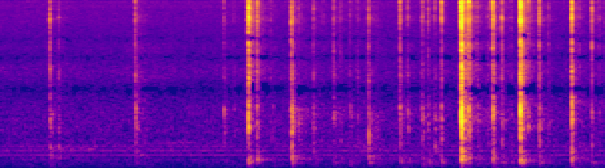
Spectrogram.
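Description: Fingertips type slowly on a laptop keyboard with black plastic keys, producing quiet, irregularly spaced soft clicks and taps. Each keystroke is short and dry, with a few louder presses standing out over a faint steady background hum.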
